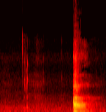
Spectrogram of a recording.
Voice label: a as in haka, kiwi english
